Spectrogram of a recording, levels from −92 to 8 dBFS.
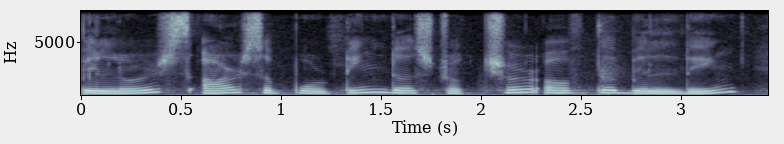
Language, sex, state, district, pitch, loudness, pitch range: English, female, Assam, Kamrup Metropolitan, 225 Hz, -15 LUFS, 205-245 Hz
